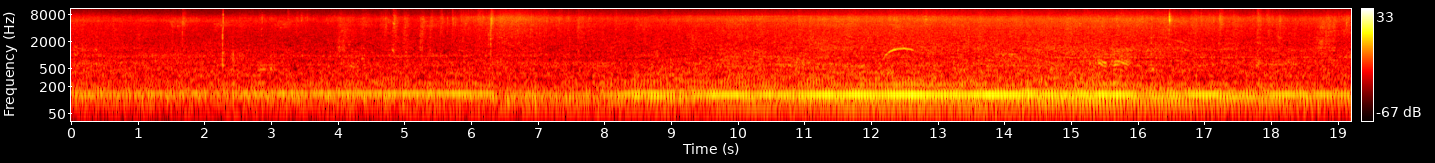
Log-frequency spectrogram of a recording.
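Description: A low, steady motor drone, like an engine running nearby, growing louder about eight seconds in and easing off near the end, with a single short chirp over it about twelve seconds in.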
